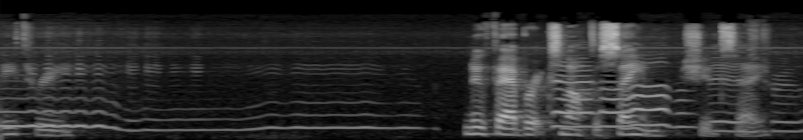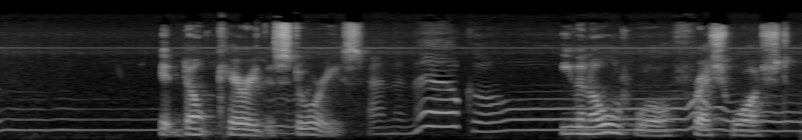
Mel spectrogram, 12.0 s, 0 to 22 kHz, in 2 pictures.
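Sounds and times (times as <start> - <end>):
person humming a held note: 0.0 - 3.3, 4.1 - 12.0.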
